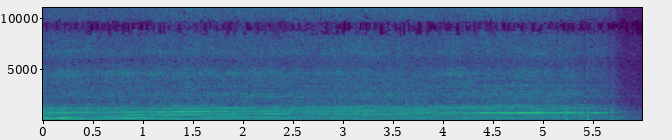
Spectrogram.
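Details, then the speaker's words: Nissan RB25DET Neo drift car (R32) on the dyno after an engine rebuild, running 10 psi, rev limiter changed from soft cut to hard cut: engine held on the limiter with a harsh buzzing note pinned at the top, then drops away; hard-cut limiter working. "It was originally on soft cut, but he's changed it to hard cut, so yeah, we'll see what it sounds like."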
